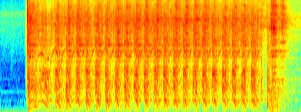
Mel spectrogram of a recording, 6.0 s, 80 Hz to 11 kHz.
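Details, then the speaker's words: Irrigation pivot engine at 6,574.5 hours, just given fresh oil and a new filter, cranked a few times to move oil before starting; the starter turns it evenly at about 2.5 compressions per second for five seconds with no firing; normal cranking. "I'm gonna crank it over a few times to get some oil moving around in there, and then I'll hit the button that'll start it."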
